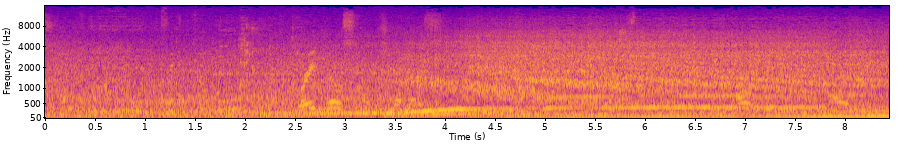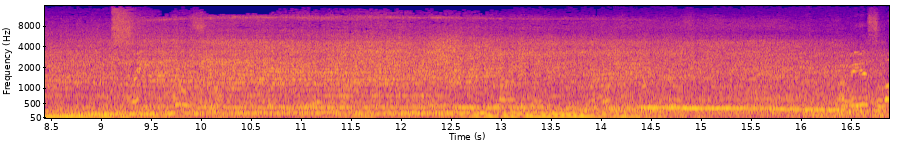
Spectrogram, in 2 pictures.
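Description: Traffic hums along a city street outdoors.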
